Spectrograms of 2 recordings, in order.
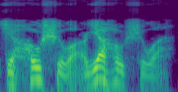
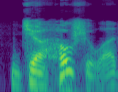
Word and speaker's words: Yehoshua: If we go to Jehoshua, that would be Hebrew directly into modern English, where you'd use the J instead of the pronunciation of the Yud or Y sound.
